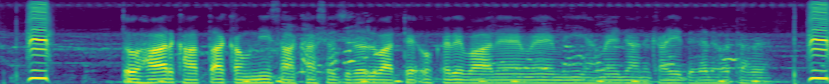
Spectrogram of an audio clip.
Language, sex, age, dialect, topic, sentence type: Bhojpuri, male, 18-24, Northern, banking, statement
